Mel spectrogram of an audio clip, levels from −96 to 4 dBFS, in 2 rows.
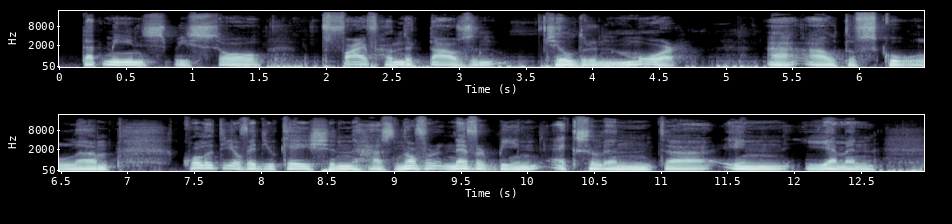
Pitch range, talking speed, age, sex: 110-135 Hz, 105 wpm, 60-79, male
